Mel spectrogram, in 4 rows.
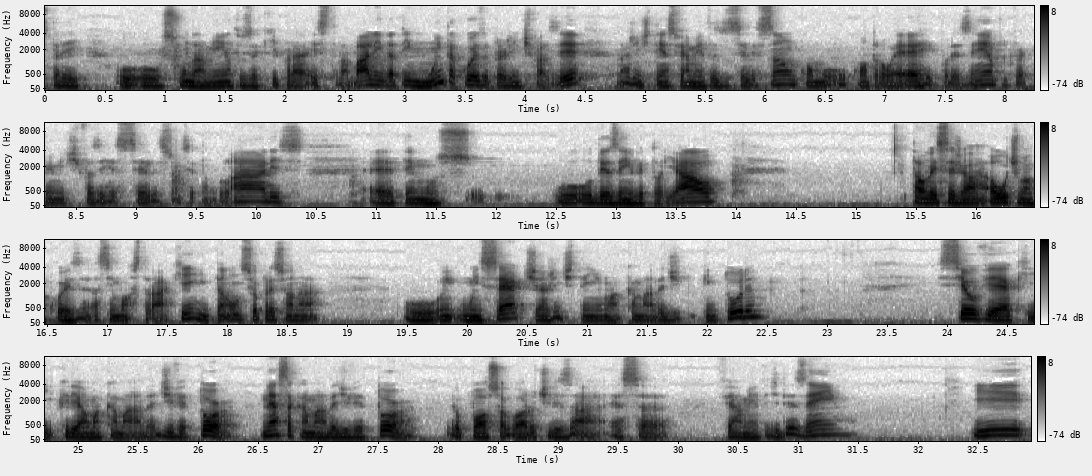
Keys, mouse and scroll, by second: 5.1 click, 6.6 ctrl+r, 7.1 ctrl+click, 14.8 click, 17.0 ctrl+shift+a, 19.1 Insert, 20.8 click, 22.2-23.5 typing, 24.6 click, 25.8 click, 27.8 click, 31.8 click.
